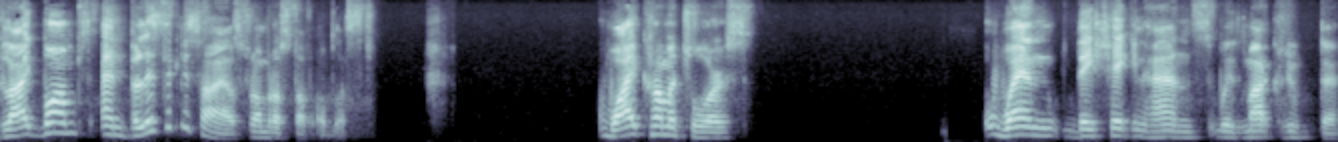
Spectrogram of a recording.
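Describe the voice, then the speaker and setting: Speaking at a very slow pace with long, frequent pauses, a man with a Ukrainian accent talks in a high pitch. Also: lively intonation. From Ukraine. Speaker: security analyst. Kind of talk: interview. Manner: halting, many fillers.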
